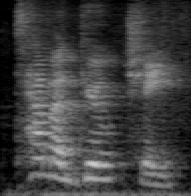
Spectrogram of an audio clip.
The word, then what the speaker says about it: Tamagotchi: And for some bizarre reason apparently it's pronounced tamaguchi. I'm sorry Japan. You're not going to get me to say Gucci. It's Tamagotchi. It's always been Tamagotchi since I was like oh I'm going to say 10 years old.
